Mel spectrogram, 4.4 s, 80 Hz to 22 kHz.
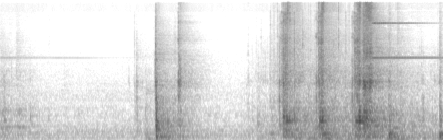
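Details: Mid-1920s Marchant XLA lever-set hand-crank mechanical calculator after repair, with the ratchet forcing each cycle to complete: irregular bursts of crisp clattering and ratcheting as the crank cycles, with no binding or grinding. Working normally.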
